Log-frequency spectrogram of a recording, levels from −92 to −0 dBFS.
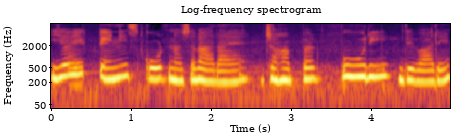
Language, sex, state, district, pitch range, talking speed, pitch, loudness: Hindi, female, Bihar, Gopalganj, 235-285 Hz, 155 wpm, 250 Hz, -11 LUFS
